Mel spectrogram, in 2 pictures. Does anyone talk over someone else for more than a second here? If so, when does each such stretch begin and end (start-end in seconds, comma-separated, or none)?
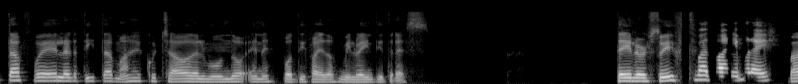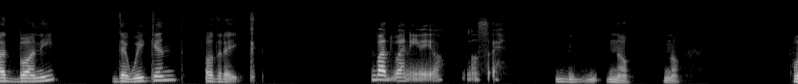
none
